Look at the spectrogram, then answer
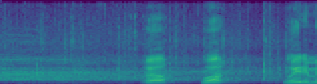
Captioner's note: applause and cheers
